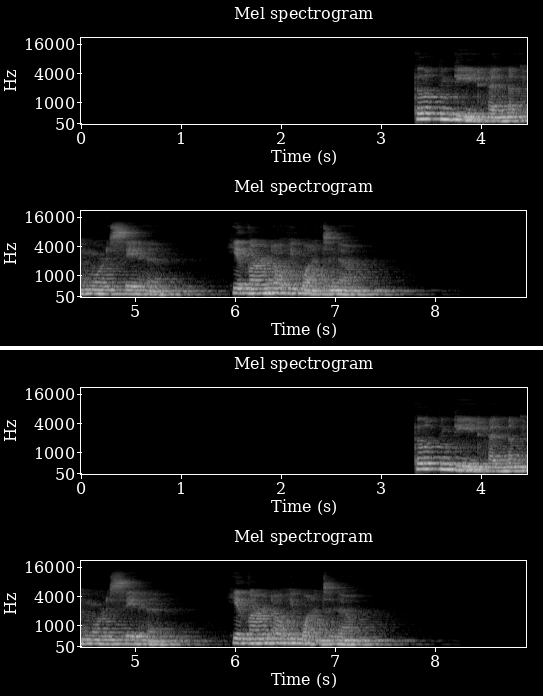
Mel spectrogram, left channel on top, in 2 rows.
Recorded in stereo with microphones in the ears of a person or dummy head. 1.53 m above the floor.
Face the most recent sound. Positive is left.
turn(degrees=5)  # may be behind; listen again after turning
